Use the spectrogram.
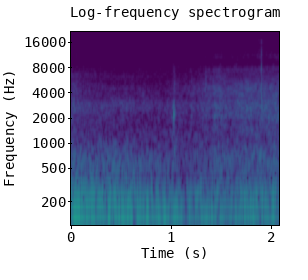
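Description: Steady wind and surf on a seaside promenade with a beach and pier nearby, a constant low rumble of waves and gusting air hitting the microphone, no voices.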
